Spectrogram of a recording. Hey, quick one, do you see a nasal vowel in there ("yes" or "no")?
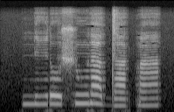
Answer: yes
